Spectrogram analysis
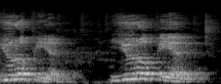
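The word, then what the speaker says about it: European: आमे एमिति पढुनु आमे पढुछु यूरोप यूरोप सो यूरोपियन तो आमे देखुछु प्रोनाउंसिएशन केमिति होची य रु आरंभ होची य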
